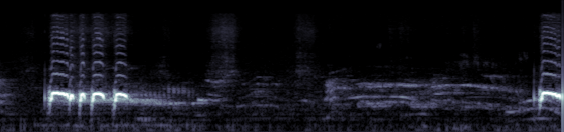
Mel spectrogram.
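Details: Local zebra dove singing loudly, used as a trapping lure. A bright phrase of four quick arched coos fades into softer trailing notes, then a new loud phrase begins at the end.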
